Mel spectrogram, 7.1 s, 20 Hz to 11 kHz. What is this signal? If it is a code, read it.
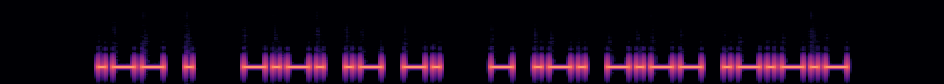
Morse code, heard as a keyed tone, about 22 wpm, 700 Hz. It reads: WE CAN TRY.
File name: practice / 22wpm / Sentences with 2-Word Phrases - 22wpm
